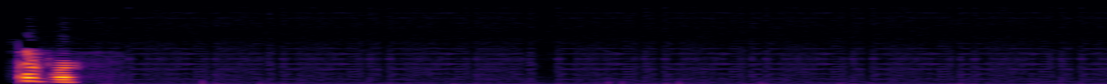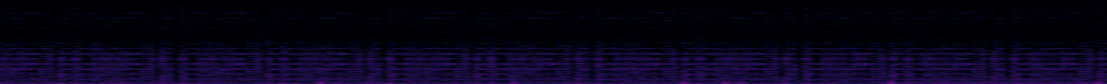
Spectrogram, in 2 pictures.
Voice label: Scottsdale Police, scanner audio

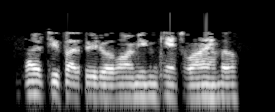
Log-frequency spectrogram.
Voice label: Fire Departments, scanner; TOPAZ; C4 Gilbert, QC, Superstition; Mesa Simulcast

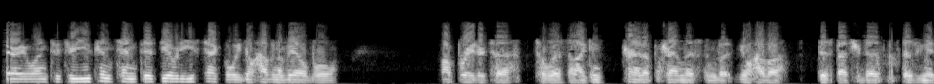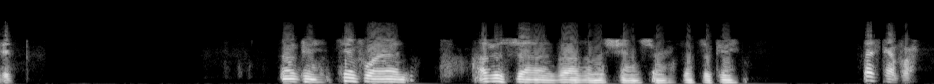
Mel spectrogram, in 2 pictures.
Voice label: scanner audio, Sheriff

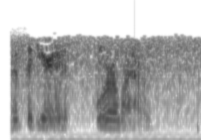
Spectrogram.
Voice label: Highway Patrol, Phoenix Metro West Area, scanner

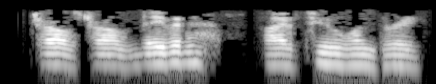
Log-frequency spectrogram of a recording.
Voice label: Dispatch, scanner

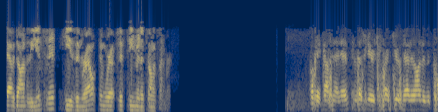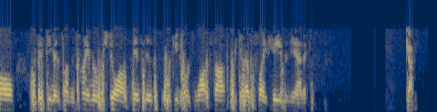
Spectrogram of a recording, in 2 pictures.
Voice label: FD Departments VHF 154.800 Patch, scanner; Mesa - Gilbert - AJ

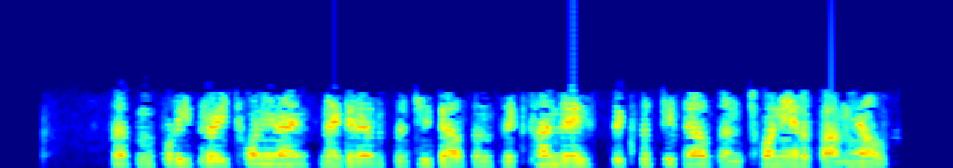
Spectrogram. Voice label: Sheriff, scanner

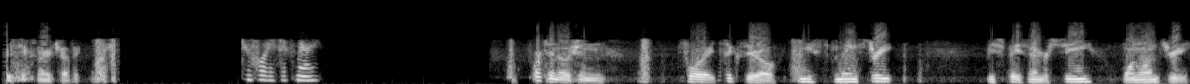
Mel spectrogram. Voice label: Central Sheriff Central, scanner audio trunk

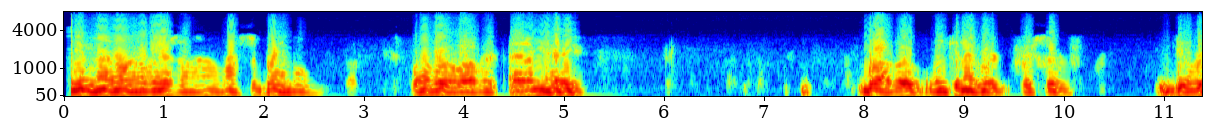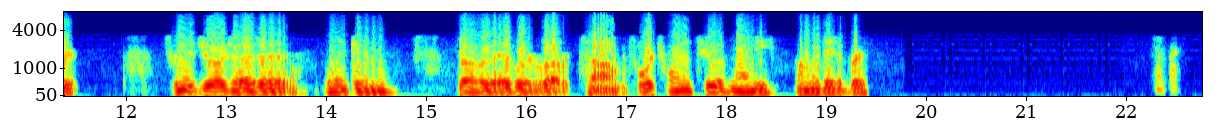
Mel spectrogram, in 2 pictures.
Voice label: Sheriff Common, scanner audio trunk; MCSO - Info; ThompsonPeakScot

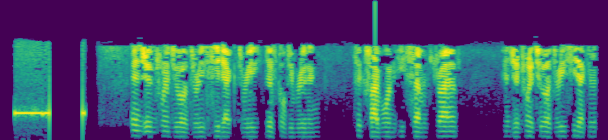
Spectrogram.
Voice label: FD Dpts VHF 156.240 Patch

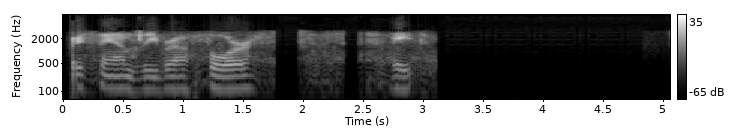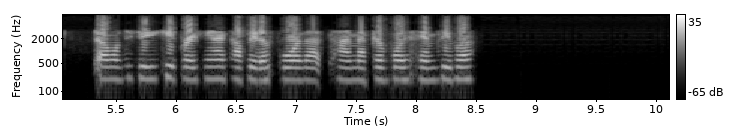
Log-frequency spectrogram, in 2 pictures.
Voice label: Sheriff, scanner audio

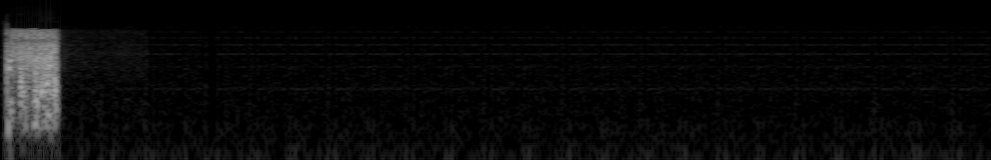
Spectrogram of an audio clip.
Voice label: scanner audio; Thompson Peak; DPS CI-Ctrl

